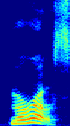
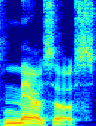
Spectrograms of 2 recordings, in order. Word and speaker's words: merzost: actual magic and it is morose am i pronouncing that right jeff the word is merzost merzost right and merzost actually i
